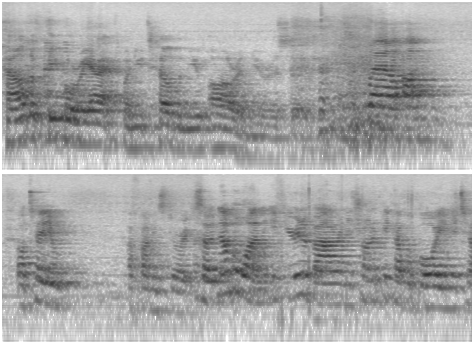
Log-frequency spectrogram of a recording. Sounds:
man speaking, Speech

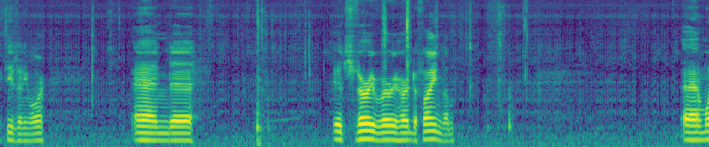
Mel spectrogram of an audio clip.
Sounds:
Speech

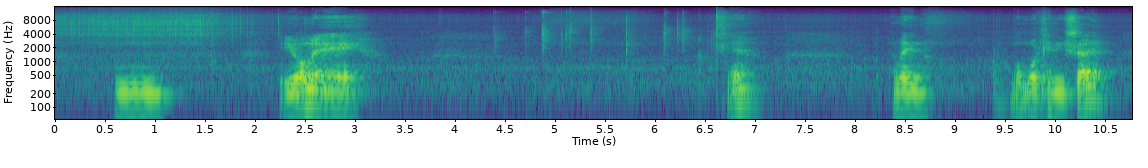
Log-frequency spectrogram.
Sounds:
Sizzle

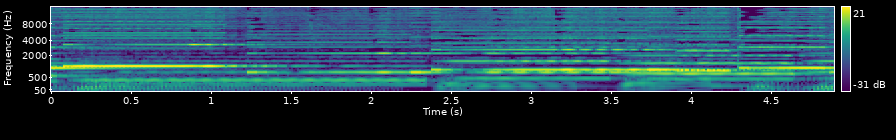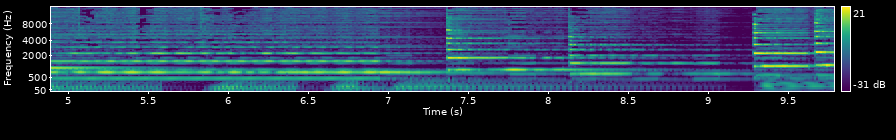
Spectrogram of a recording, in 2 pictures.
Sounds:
Music

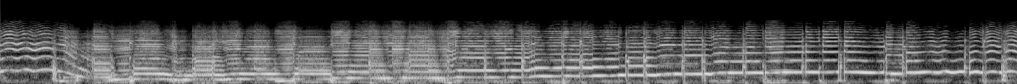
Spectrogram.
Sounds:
Plucked string instrument, Distortion, Music, Musical instrument, Effects unit, Guitar

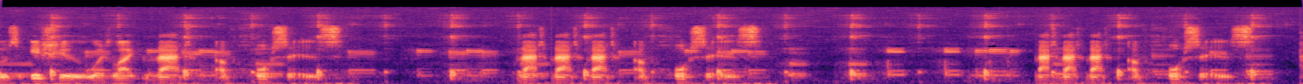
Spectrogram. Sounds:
Music, Speech

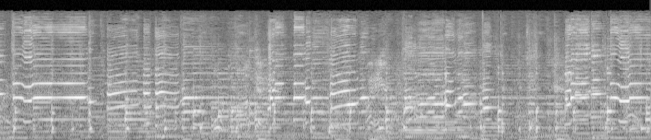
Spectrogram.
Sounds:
Speech, Music

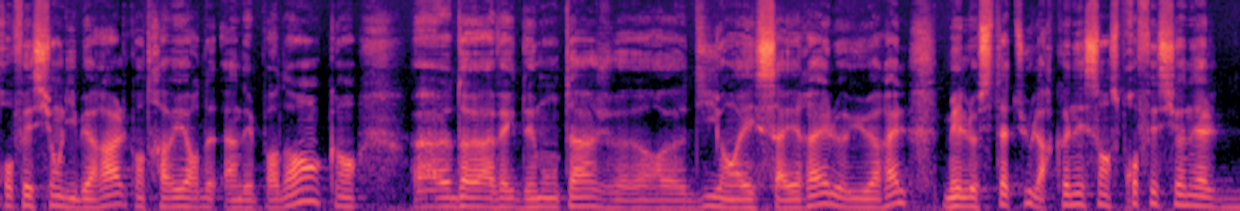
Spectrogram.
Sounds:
Speech

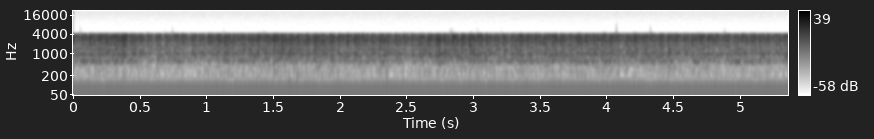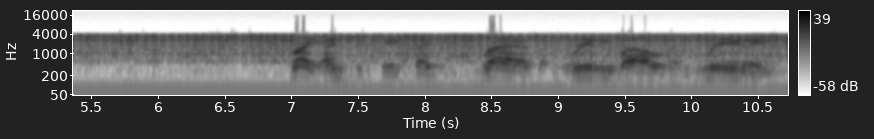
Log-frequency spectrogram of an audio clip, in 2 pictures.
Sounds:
Engine, Speech

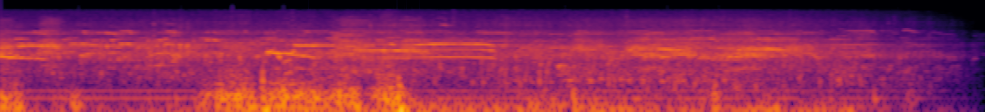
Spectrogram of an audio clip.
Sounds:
pets, Animal

